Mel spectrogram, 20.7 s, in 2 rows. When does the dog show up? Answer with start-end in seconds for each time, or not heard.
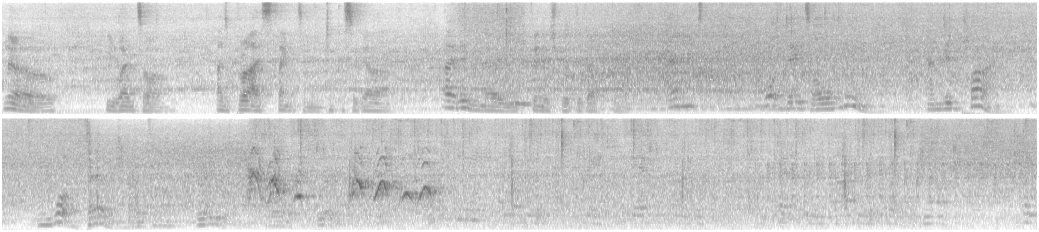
12.8-14.7.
